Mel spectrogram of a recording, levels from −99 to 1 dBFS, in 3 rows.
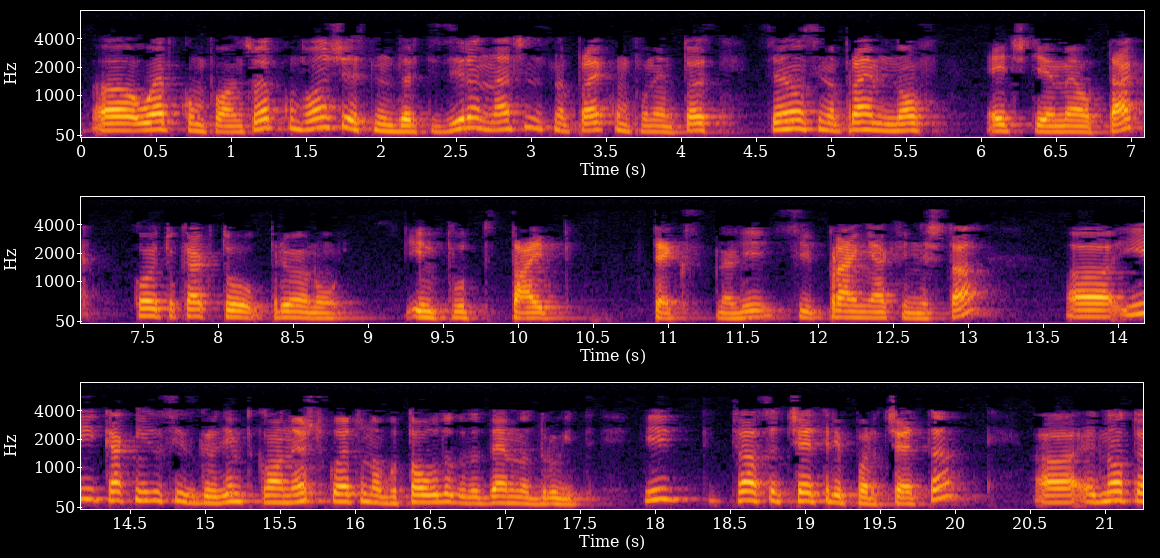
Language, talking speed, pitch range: Bulgarian, 150 wpm, 145-190 Hz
